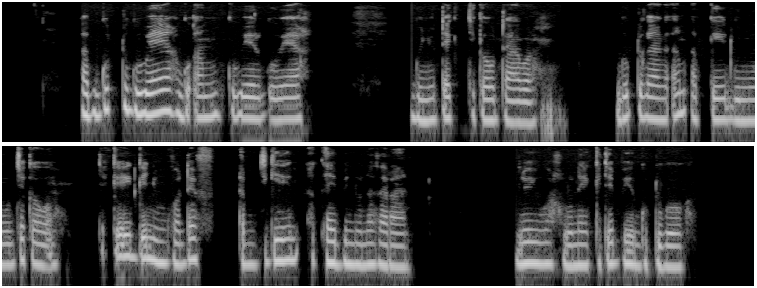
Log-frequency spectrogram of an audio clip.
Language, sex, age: Wolof, female, 25-35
